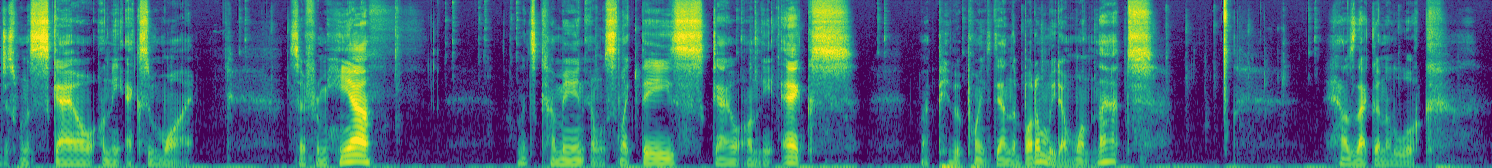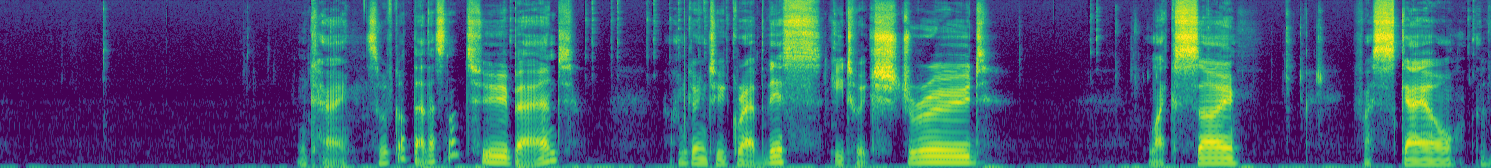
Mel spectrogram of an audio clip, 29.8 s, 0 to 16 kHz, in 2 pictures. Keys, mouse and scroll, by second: 2.5 click, 2.8 middle click, 3.6 right click, 4.5 right click, 4.9 right click, 5.2 right click, 5.9 shift+right click, 6.2 s, 7.7-8.9 shift+middle drag, 8.9-10.3 drag, 10.3 shift+middle click, 10.7 scroll up 1, 10.9-12.8 middle drag, 12.8 z, 13.4-17.1 middle drag, 18.2-20.0 shift+middle drag, 20.0 click, 20.6 right click, 20.9 shift+right click, 21.1 shift+right click, 21.5 shift+right click, 21.7 shift+right click, 22.0 shift+right click, 22.3 shift+right click, 23.2 e, 26.2-28.1 middle drag, 28.1 s.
